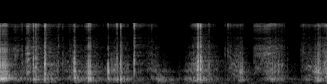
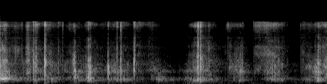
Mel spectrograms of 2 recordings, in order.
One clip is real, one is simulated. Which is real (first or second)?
first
